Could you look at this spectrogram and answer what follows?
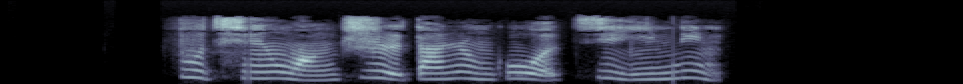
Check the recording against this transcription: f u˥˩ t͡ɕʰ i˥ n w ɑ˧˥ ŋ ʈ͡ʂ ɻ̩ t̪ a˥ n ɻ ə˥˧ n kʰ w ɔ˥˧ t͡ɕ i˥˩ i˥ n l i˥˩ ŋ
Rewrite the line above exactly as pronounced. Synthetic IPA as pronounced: f u˥˩ t͡ɕʰ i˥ n w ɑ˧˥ ŋ ʈ͡ʂ ɻ̩ t̪ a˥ n ɻ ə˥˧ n k w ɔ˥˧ t͡ɕ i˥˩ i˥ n l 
